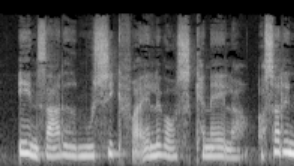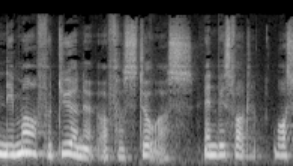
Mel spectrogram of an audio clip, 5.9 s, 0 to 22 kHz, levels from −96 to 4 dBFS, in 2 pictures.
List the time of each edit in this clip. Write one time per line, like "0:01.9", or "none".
0:04.9

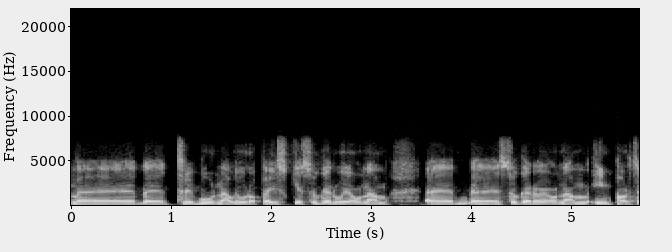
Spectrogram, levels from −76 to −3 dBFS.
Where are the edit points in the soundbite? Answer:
0:01.6

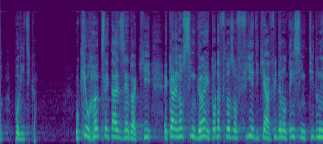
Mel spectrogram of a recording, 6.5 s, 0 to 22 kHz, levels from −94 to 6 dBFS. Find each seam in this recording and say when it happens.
none

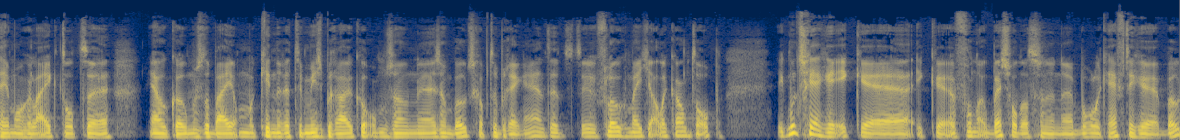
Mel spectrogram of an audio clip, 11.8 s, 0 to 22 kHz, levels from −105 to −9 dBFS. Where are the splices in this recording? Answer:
none

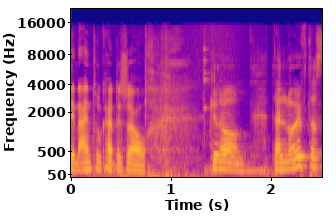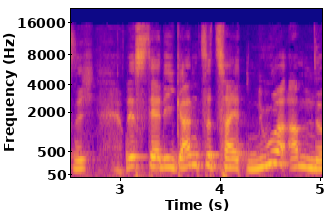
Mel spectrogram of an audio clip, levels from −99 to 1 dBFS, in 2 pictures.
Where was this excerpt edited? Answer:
0:03.1

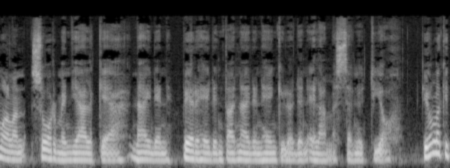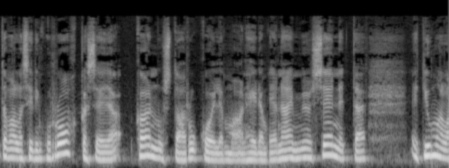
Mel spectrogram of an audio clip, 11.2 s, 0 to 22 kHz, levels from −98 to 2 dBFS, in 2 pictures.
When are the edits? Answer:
0:05.1
0:08.0
0:09.0

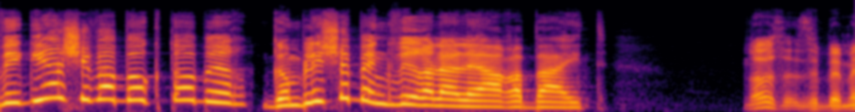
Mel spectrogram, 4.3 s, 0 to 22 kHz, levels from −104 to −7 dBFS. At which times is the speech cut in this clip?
0:01.3

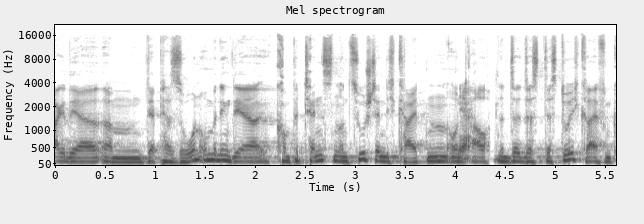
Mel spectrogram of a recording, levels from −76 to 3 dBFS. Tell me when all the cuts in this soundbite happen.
0:01.8
0:04.3

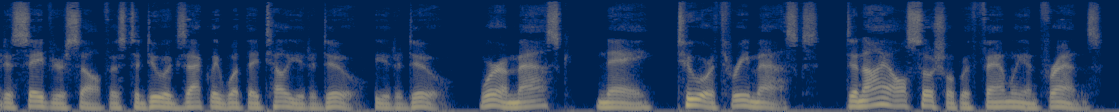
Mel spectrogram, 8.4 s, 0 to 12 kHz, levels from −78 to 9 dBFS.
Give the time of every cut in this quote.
0:02.8
0:07.2

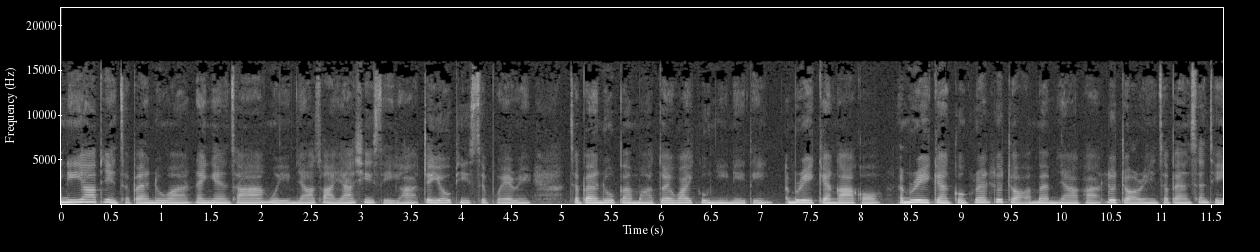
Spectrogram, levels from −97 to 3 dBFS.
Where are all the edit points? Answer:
0:07.2
0:08.3

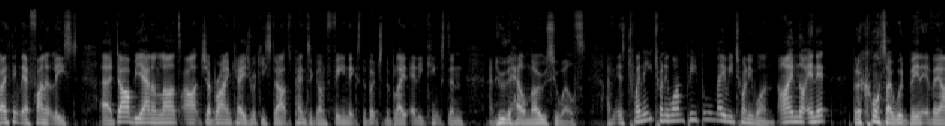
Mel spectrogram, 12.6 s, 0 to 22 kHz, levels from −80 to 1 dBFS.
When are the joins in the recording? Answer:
none

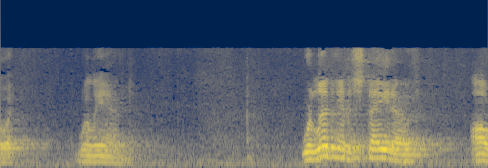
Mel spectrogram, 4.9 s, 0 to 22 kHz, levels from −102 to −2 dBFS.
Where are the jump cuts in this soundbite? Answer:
none

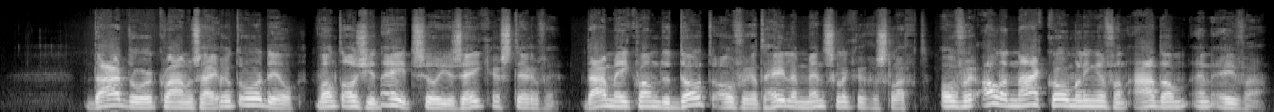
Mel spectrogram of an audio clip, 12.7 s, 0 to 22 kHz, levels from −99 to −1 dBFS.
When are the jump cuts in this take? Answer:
0:02.2
0:03.0
0:03.8
0:05.7
0:09.3

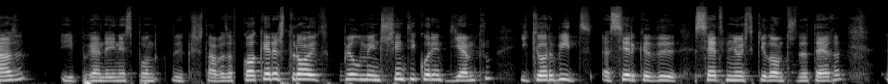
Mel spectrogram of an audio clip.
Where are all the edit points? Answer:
0:02.3
0:03.4
0:04.5
0:05.9
0:06.9

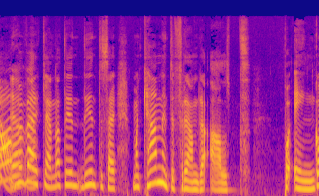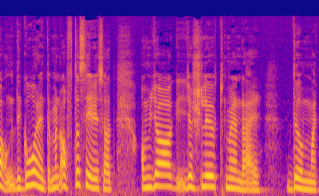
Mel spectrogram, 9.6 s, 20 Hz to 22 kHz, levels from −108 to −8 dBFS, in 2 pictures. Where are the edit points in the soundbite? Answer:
none

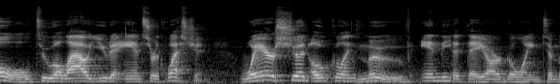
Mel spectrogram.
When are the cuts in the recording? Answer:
0:01.6
0:03.1
0:03.6
0:04.5

